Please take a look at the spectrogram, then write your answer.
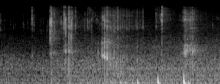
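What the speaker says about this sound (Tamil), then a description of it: "மொறுன்னு இருக்கிற ஸ்நாக்ஸை சாப்பிட்றேன். பாருங்கள், கடக்கு முடக்குன்னு சத்தம் வரும்." Crisp bites into a crunchy fried maida-flour tea-time snack, close up, with a few sharp crunches scattered through and a louder pair near the end, no talking.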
